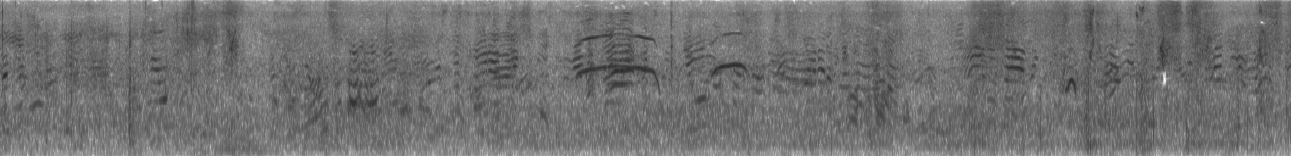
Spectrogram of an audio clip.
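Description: Wind blows against the microphone.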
